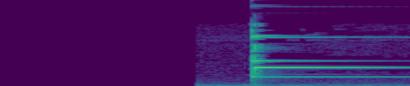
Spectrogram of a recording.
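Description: A single bright, metallic sound-effect ding, struck a little over a second in and ringing on as it slowly fades.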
